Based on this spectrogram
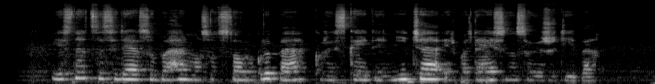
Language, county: Lithuanian, Klaipėda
